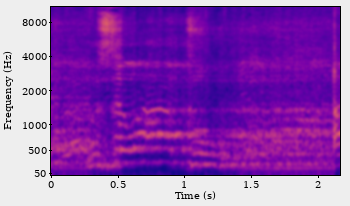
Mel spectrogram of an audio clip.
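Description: A man's voice chanting in a drawn-out sung melody into a microphone, with held notes that glide in pitch.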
